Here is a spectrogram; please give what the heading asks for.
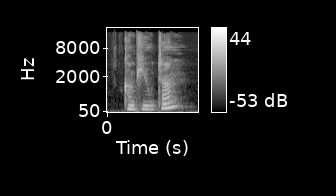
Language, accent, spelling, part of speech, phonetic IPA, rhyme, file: German, Austria, Computern, noun, [kɔmˈpjuːtɐn], -uːtɐn, De-at-Computern.ogg
- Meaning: dative plural of Computer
